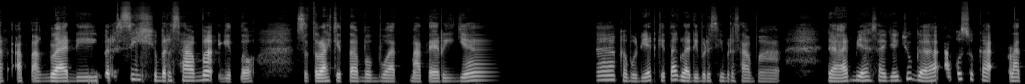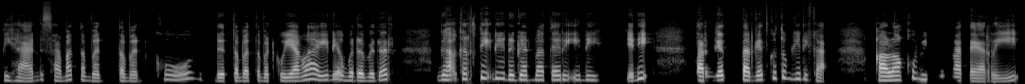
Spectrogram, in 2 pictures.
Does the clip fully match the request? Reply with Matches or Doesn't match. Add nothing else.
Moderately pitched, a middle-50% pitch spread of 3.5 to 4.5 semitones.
Doesn't match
